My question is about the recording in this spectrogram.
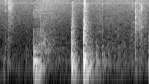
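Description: Cordless drill being set down on a tabletop: a short dull thump, then two sharp knocks about a second in as it lands.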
